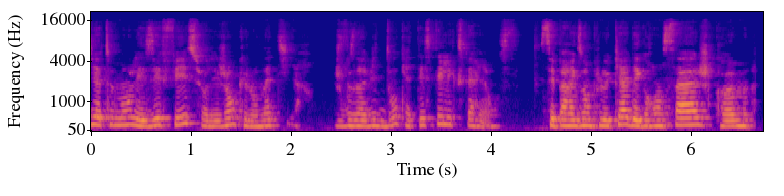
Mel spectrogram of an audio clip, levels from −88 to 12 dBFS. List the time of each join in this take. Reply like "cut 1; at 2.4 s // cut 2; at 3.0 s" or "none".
cut 1; at 4.3 s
